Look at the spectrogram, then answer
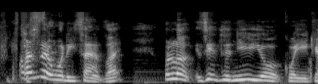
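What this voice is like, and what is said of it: Usual voice. Nothing is said of it.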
